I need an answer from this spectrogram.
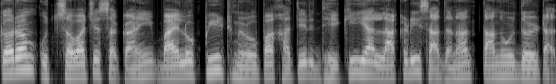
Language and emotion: Goan Konkani, neutral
